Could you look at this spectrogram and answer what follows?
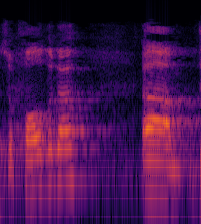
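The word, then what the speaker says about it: Sepúlveda: In 1534, a series of letters between Erasmus and his friend, how do you say this? Spultuvia? – Sepulveda.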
